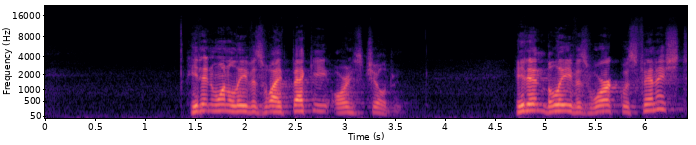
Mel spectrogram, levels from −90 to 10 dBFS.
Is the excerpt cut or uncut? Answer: uncut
